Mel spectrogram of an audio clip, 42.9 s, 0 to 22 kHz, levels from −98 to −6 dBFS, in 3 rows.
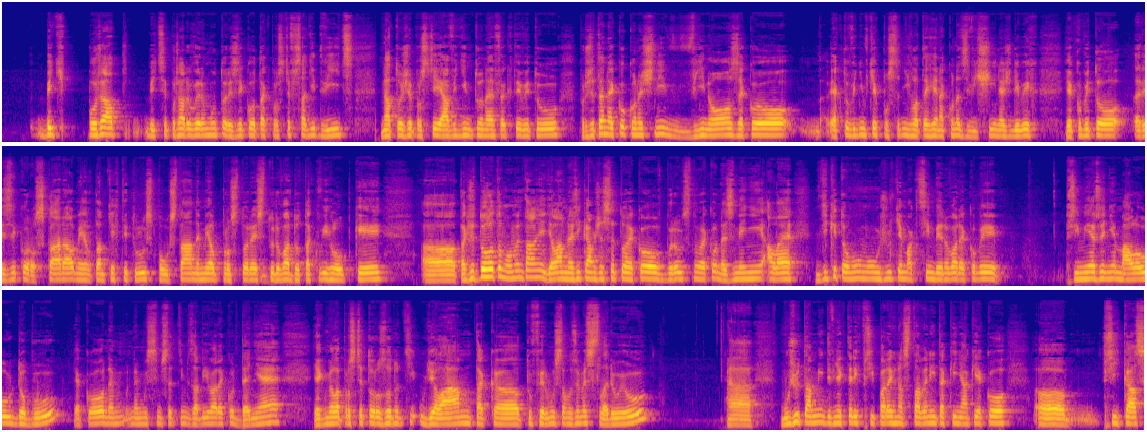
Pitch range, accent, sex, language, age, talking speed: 125-145 Hz, native, male, Czech, 30-49, 155 wpm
